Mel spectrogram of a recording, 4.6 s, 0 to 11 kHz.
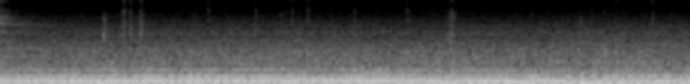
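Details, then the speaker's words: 2004 Buick Rendezvous on a test drive at cruising speed: steady low growling hum under the road noise, no knocks or clicks; a wheel bearing is suspected but which one is unknown. Wheel bearing growl. "Okay, so I don't know which wheel bearing it is."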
